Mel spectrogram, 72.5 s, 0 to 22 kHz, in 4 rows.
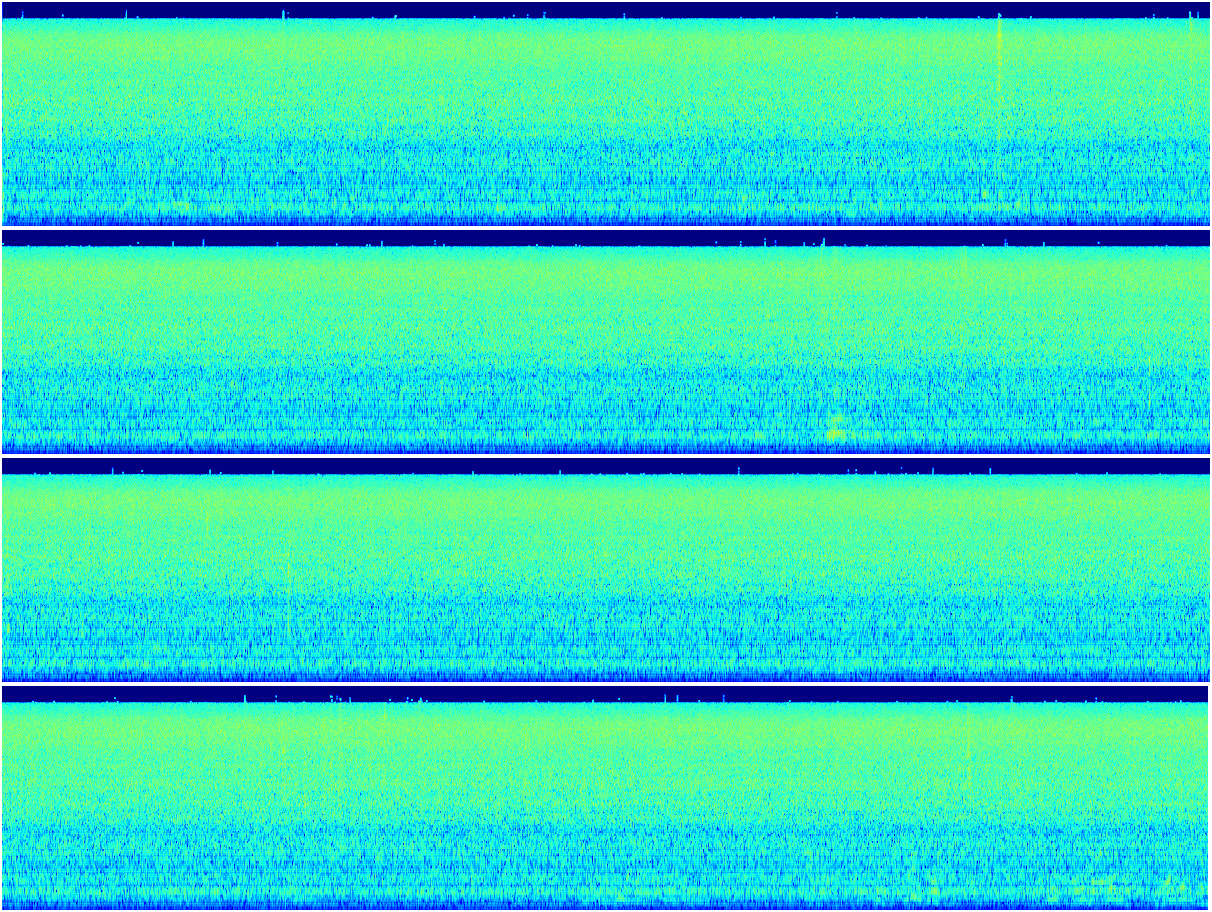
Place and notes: вулиця Черняховського, Вінниця, Вінницька область, Україна - Alley12,7sound19 SabarivskaHPP
Ukraine / Vinnytsia / project Alley 12,7 / sound #19 / Sabarivska HPP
